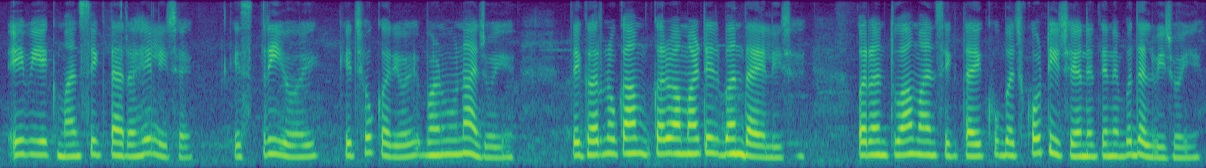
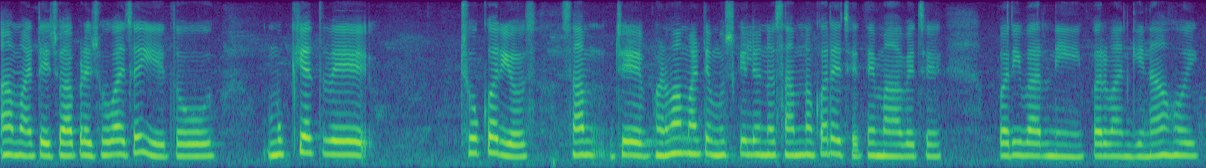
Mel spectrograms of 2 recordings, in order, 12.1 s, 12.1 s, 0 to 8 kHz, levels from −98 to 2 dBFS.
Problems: none marked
